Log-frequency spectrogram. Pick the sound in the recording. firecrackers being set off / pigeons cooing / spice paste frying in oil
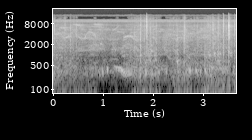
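pigeons cooing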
